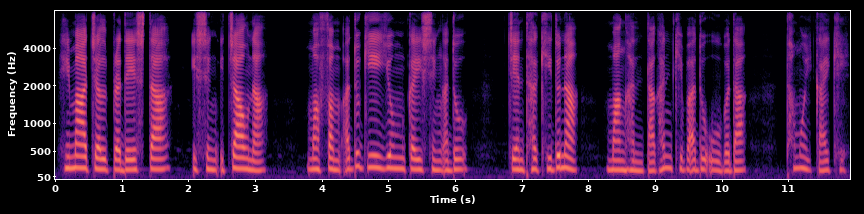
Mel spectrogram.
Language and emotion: Manipuri, sad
